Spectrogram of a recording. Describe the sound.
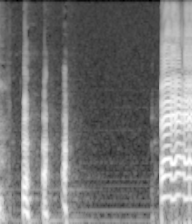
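Someone imitates a bleating, sheep-like cartoon laugh in three quick pulses, then a pause before another voice bursts in loudly.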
